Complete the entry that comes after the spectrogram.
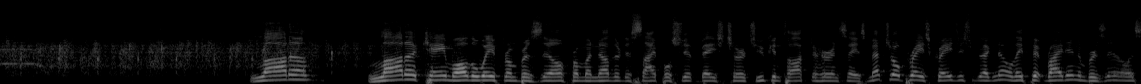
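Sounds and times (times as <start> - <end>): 
audience clapping hands: 0.0 - 4.4
speech: 2.5 - 11.3.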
